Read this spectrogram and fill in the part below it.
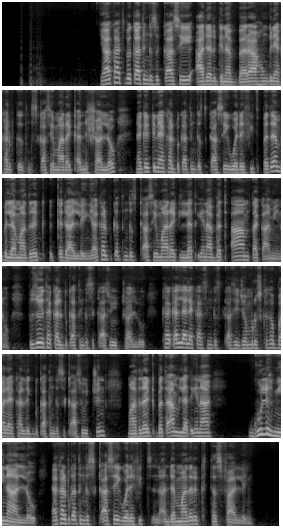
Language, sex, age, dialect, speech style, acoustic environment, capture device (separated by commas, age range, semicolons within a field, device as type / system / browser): Amharic, male, 18-24, Ethiopia - Addis Ababa, focused, nature, mobile / Linux / Chrome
